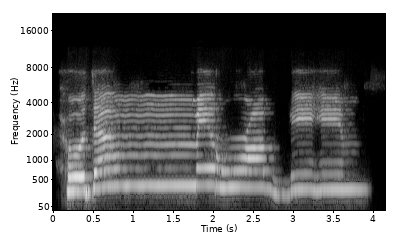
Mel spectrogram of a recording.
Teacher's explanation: Okay, there is no nasal because of because nun sakin is followed by ra. So when nun sakin is followed by ra, we would totally ignore the nun.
